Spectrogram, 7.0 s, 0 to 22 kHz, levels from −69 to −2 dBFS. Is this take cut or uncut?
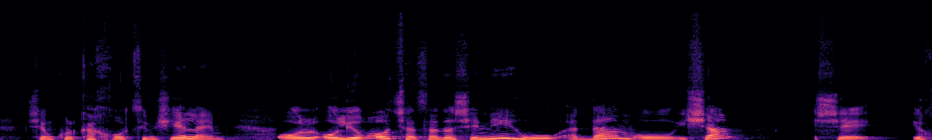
cut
